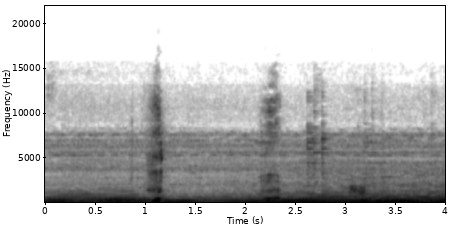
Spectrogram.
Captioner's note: chester grunts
